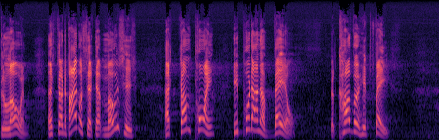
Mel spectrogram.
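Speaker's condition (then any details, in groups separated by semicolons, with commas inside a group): Deafness; 80% deaf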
